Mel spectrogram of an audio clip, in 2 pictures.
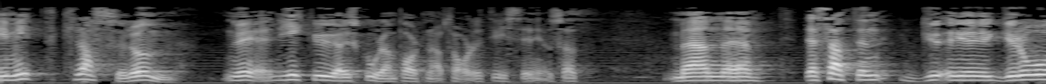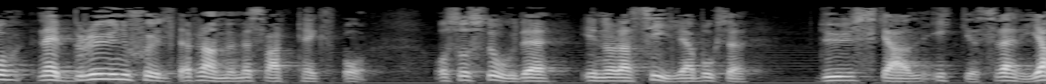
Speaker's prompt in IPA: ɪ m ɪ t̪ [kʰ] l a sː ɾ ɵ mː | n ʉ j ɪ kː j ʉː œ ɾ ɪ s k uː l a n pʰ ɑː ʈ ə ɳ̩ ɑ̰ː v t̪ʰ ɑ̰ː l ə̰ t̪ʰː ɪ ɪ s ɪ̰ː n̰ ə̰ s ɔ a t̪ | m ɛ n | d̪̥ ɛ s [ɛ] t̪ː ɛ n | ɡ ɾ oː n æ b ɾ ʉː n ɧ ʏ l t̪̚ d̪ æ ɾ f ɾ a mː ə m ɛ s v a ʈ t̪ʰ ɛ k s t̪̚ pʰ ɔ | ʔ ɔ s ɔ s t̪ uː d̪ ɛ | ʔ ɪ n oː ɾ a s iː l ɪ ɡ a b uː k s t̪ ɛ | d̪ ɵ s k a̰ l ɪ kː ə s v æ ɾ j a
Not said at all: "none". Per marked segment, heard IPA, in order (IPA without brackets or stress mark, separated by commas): kʰ, a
